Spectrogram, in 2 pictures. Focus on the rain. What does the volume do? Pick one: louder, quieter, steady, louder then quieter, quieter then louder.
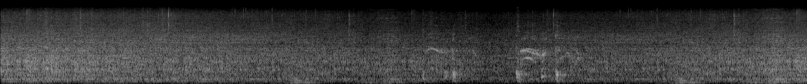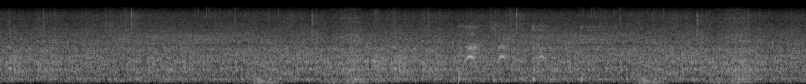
quieter then louder.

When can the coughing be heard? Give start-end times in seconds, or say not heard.
4.2-5.8, 12.7-14.1.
